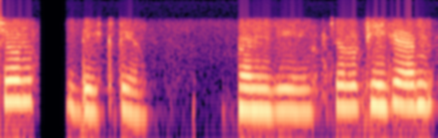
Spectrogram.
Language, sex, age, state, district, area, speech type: Punjabi, female, 45-60, Punjab, Gurdaspur, urban, conversation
